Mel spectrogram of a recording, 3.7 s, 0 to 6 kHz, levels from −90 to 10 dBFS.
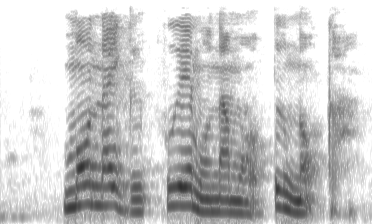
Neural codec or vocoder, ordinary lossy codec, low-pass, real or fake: codec, 16 kHz, 8 kbps, FreqCodec, larger model; Opus, 64 kbps; 5.4 kHz; fake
